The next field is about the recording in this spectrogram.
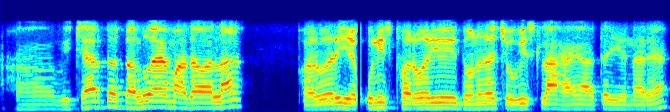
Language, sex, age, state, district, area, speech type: Marathi, male, 18-30, Maharashtra, Wardha, urban, conversation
